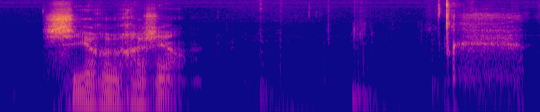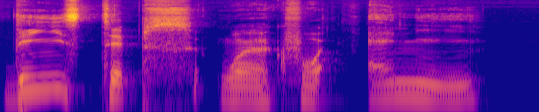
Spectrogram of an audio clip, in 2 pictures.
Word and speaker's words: chirurgien: you break it down, you first get able to say each syllable on its own. Jien, jien, jien, rur, rur, rur, she, and then combine just two, not all of them. Chirurg, chirurg, chirurg, chirurg, chirurg, and then rurgien, rurgien, rurgien, rurgien, chirurgien.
